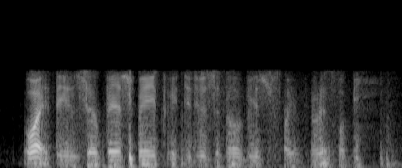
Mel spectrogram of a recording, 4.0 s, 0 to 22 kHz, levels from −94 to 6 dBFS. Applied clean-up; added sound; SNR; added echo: neural mask model RNNoise.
